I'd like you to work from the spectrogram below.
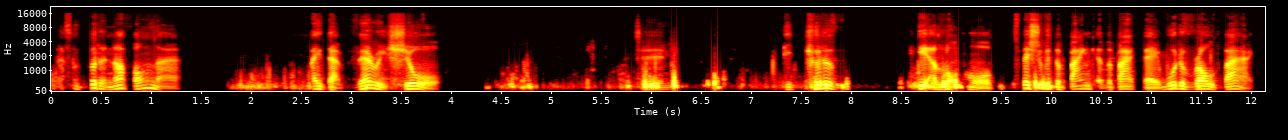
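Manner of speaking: rising excitement over a missed putt; golf commentator. Real, not acted. Excited live putt reaction.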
